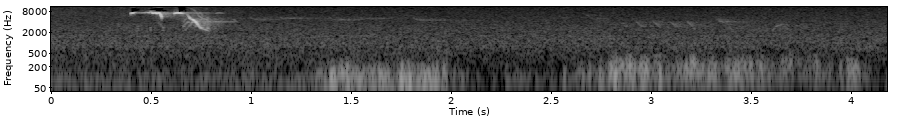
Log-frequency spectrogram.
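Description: Eurasian nuthatch giving two or three quick, thin, high notes that slide steeply downward, followed by low rumbling wind or rustling.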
